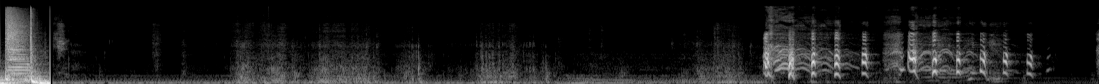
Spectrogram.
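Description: Music cuts off half a second in, leaving a quiet room with faint rustling. About eight seconds in, a person bursts into laughter for about three seconds, in quick repeated pulses.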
